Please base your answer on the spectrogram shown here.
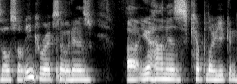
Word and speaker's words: Johannes Kepler: was the name of the scientists sometimes we pronounce it as Johans Kepler but the correct that is okay I believe even though the correct pronunciation is Johannes Kepler you could say and then these scientists Nicholas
